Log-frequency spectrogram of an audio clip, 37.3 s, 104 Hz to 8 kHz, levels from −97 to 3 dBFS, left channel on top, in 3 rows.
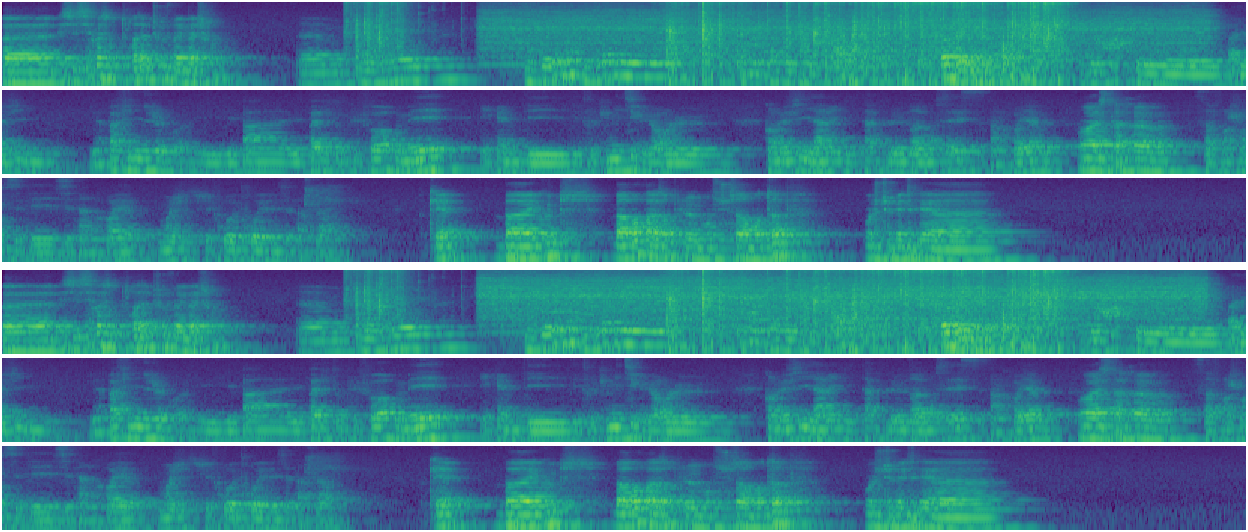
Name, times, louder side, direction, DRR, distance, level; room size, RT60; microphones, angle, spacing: voice 1, 0.0-2.2 9.4-10.2 23.2-24.1 29.1-29.3 29.8-33.0 33.5-34.8, equal, 45° left, -3 dB, 4.5 m, -28 dB
voice 2, 2.9-4.5 5.2-6.8 7.1-8.3 9.1-10.1 10.8-12.9 13.3-16.8 17.2-22.9 24.4-28.2, right 1 dB, 15° right, -8 dB, 3.4 m, -34 dB
sound 1, 3.4-4.2 4.6-4.7 5.2-5.3 6.4-10.8, left 1 dB, 5° left, 0.6 m, -27 dB
sound 2, 4.7-12.1, right 5 dB, 85° right, 1.4 m, -32 dB
16.5 x 10.5 x 2.9 m, 0.91 s
head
